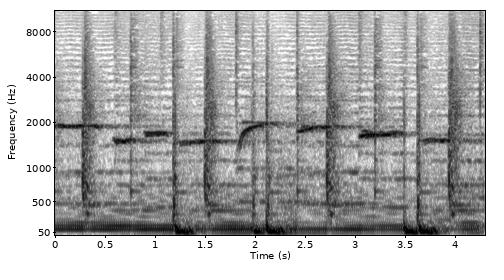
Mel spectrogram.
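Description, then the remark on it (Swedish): A bright whistled melody of held notes and short upward slides rides over a steady beat with thumping drums and a deep bass line, clear and upfront throughout. “Du har hört den förut så du visslar med mig ba.”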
